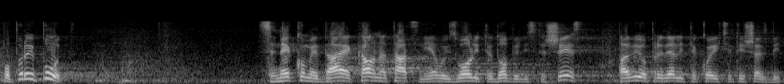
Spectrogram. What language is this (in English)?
Serbian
